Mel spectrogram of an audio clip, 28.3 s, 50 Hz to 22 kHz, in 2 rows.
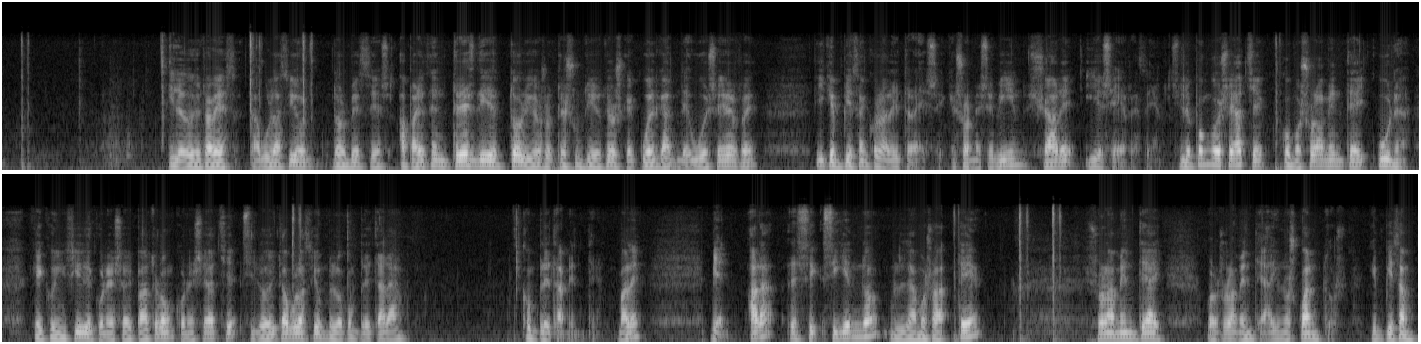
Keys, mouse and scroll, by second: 2.6 Tab, 11.5 h, 16.0 Tab, 23.8 d, 24.3 Tab.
